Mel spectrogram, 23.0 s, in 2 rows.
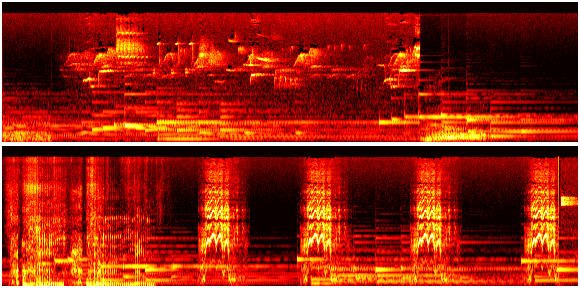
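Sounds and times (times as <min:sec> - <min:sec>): soft piano music: 0:00.0 - 0:23.0
loud low rumbling: 0:08.4 - 0:09.9, 0:11.6 - 0:14.7
horse whinnying: 0:11.6 - 0:14.6, 0:15.4 - 0:16.5, 0:17.5 - 0:18.5, 0:19.7 - 0:20.7, 0:22.0 - 0:22.7.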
